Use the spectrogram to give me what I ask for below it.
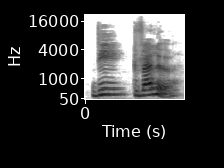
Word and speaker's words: Quelle: When the letter U comes after the letter Q, it is pronounced as kv, kv. For example, die Qualität, die Qualitäten, die Qualität, die Qualitäten. Die Quelle, die Quellen, die Quelle, die Quellen.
